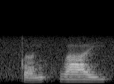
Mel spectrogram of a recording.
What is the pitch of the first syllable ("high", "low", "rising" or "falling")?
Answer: rising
